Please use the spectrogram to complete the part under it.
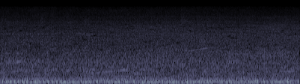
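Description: Car engines idle and rumble in traffic close by.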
